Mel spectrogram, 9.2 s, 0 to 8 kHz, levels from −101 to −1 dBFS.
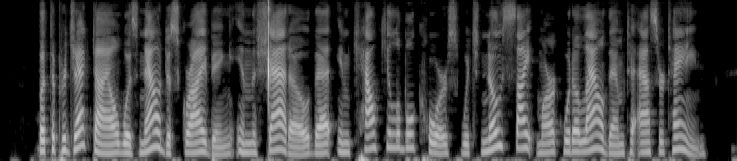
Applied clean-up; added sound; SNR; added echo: classical method Wiener filter.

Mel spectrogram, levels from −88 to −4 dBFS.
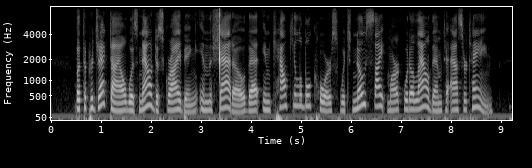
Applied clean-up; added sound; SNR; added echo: none; Finger snapping; 4 dB; none.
